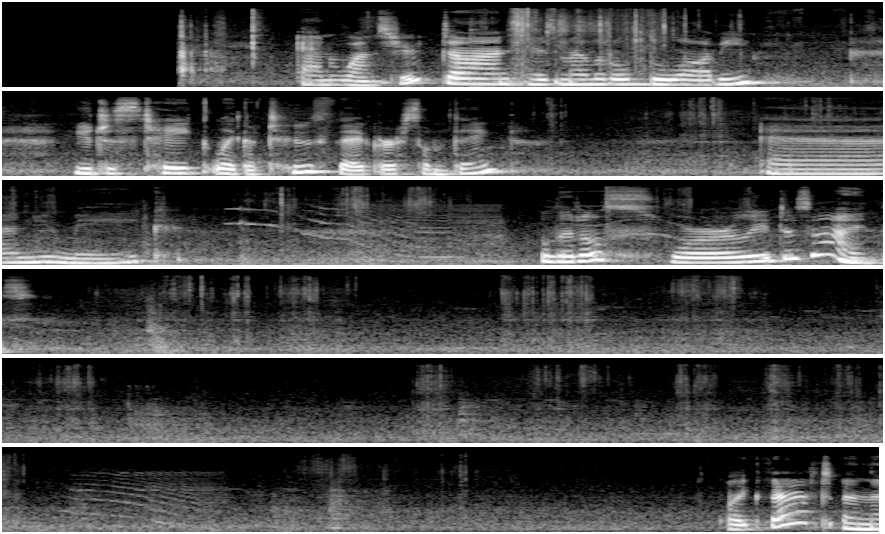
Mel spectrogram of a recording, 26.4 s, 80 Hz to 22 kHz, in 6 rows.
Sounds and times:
Speech: 1.5 - 3.8, 4.8 - 7.0, 8.2 - 9.8, 11.5 - 13.4, 25.6 - 26.4.

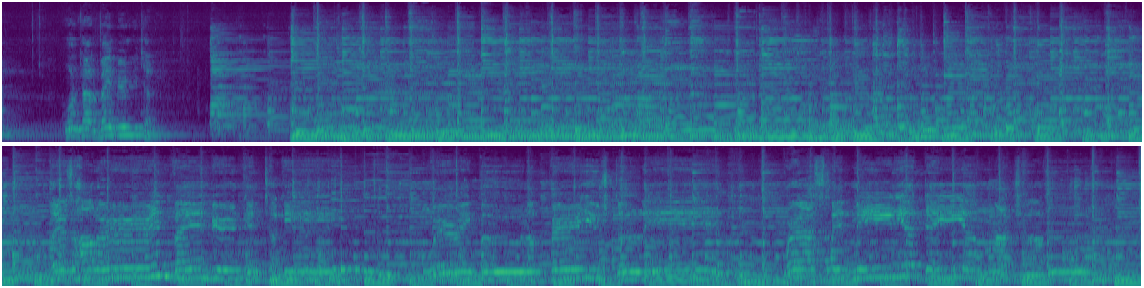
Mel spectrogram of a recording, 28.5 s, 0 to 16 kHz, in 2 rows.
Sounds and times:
Bluegrass: 0.0 - 28.4.

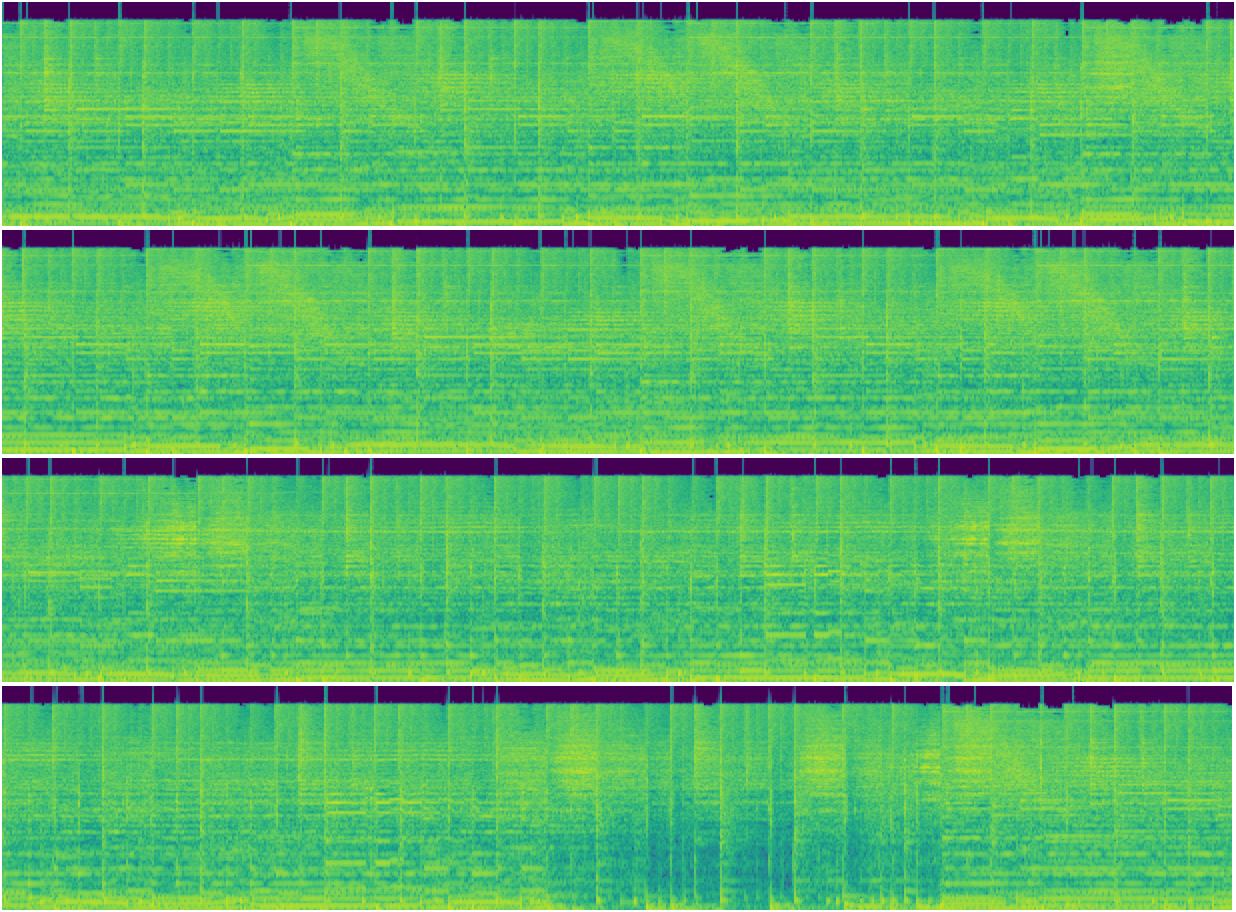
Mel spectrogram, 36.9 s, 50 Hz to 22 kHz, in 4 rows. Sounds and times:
Music: 0.0 - 36.9.

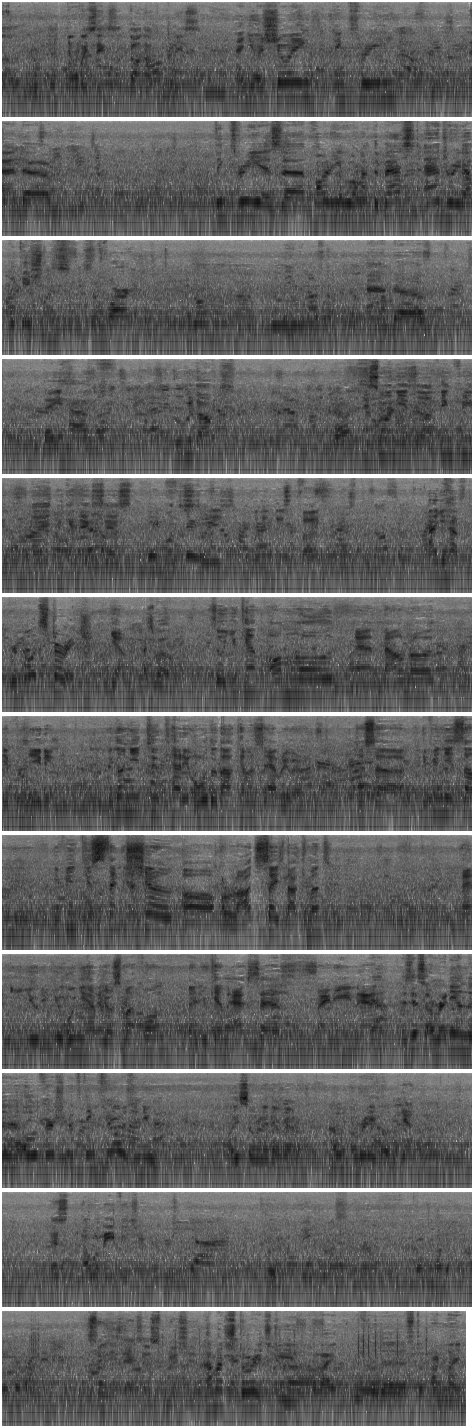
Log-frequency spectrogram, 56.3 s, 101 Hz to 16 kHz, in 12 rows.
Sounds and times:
Speech: 0.0 - 46.7, 47.4 - 56.3.

